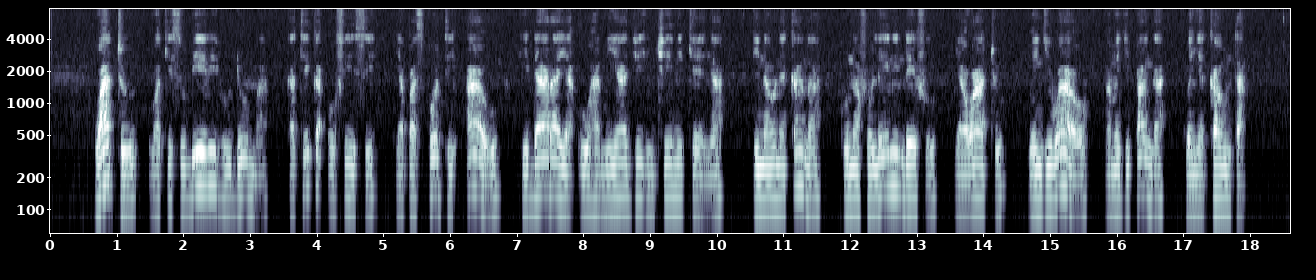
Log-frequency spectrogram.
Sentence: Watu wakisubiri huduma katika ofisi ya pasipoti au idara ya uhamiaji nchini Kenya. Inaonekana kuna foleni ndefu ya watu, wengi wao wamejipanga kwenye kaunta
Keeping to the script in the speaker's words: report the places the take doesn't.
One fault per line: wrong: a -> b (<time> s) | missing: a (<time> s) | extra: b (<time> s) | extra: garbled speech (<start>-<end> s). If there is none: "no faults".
no faults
